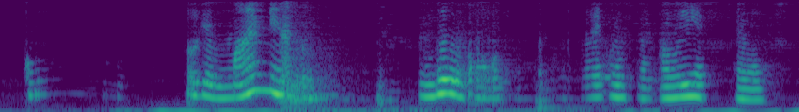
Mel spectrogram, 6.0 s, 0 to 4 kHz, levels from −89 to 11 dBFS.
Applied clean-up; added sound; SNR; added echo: neural mask model DeepFilterNet 3.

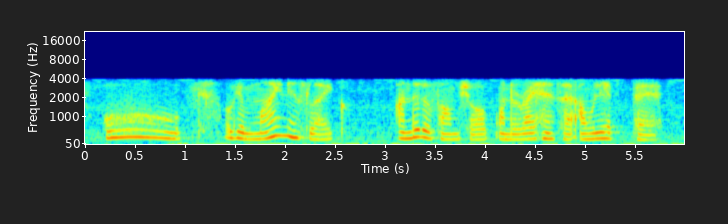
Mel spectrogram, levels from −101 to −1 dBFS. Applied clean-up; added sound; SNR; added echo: none; none; none; none.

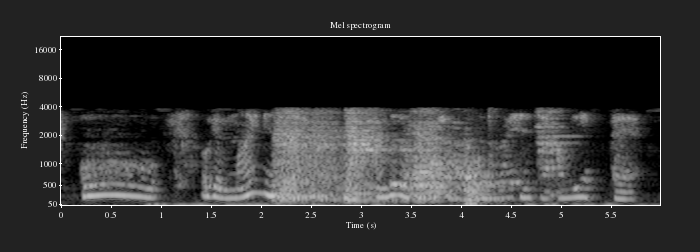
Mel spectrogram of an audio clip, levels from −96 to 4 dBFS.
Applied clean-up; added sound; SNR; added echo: classical method WPE with log-MMSE.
